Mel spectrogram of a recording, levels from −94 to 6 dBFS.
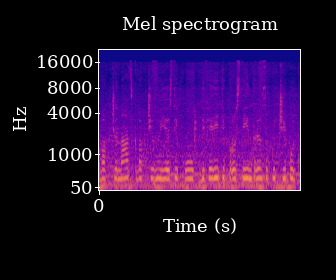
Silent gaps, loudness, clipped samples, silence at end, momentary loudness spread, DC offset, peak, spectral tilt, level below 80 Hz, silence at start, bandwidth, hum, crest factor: none; -31 LUFS; under 0.1%; 0 s; 5 LU; under 0.1%; -18 dBFS; -6.5 dB/octave; -44 dBFS; 0 s; 17 kHz; none; 12 dB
